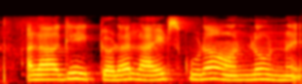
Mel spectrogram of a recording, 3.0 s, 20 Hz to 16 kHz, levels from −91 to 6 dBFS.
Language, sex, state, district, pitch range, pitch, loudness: Telugu, female, Andhra Pradesh, Sri Satya Sai, 205-230 Hz, 220 Hz, -15 LUFS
